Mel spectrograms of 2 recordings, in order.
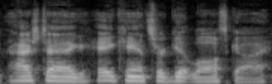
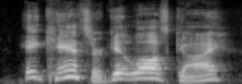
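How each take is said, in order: First: Said in the usual way. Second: Higher, chummy Canadian voice; mock Canadian slogan. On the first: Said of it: "It says". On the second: Guy's wristband slogan, hammed-up cheery Canadian. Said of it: "rubber wristband that says".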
